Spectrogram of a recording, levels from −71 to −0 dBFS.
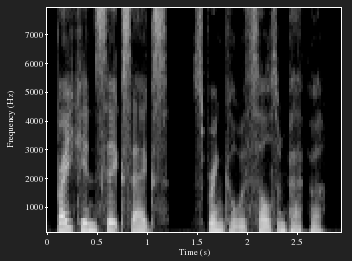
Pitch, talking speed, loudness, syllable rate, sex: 195 Hz, 185 wpm, -19 LUFS, 4.4 syllables/s, female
